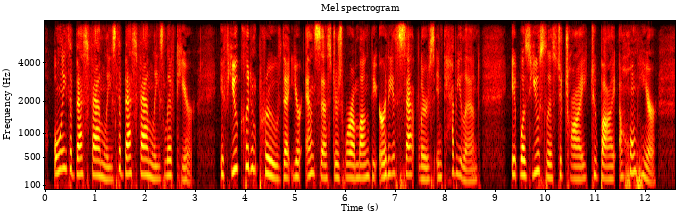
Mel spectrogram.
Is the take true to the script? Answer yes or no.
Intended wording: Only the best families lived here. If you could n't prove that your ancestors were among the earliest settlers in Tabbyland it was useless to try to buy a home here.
no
